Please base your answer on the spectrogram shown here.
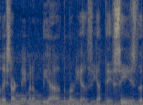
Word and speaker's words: maria: Or Marias, if you want to say it, or pronounce it correctly, Marias.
